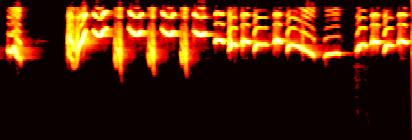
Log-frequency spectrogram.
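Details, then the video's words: Oriental magpie-robin singing a cele'ngan-style song meant to provoke sluggish magpie-robins: sharp rising notes, then paired high whistles and a rapid run of slurred, descending whistled phrases, with brief silence near the start. "Pancingan untuk burung kacer yang lambat emosi.setelah dengar kicauan kacer cele'ngan ini"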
